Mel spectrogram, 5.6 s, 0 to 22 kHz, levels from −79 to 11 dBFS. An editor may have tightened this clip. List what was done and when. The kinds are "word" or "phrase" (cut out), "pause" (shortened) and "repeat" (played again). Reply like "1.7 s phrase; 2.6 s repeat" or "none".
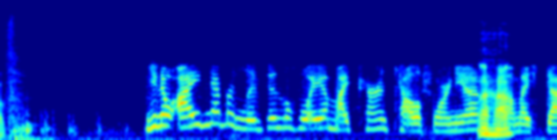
3.9 s phrase

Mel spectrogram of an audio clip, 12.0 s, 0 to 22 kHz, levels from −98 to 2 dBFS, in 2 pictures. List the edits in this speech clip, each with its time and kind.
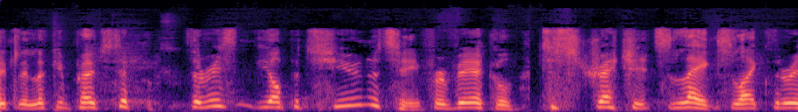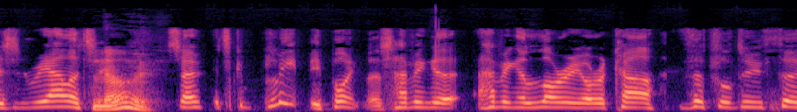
4.0 s pause; 7.5 s pause; 11.0 s pause

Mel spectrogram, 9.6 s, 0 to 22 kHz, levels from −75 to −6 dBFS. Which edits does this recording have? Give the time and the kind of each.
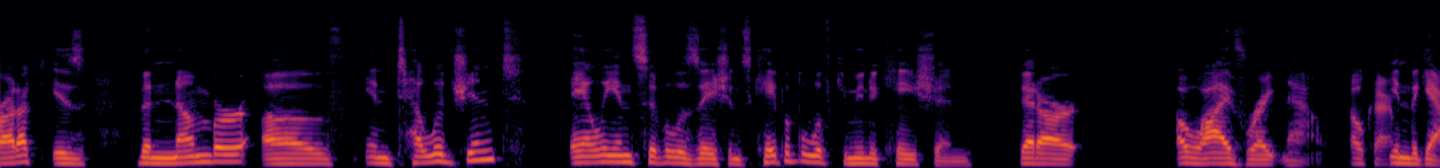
none

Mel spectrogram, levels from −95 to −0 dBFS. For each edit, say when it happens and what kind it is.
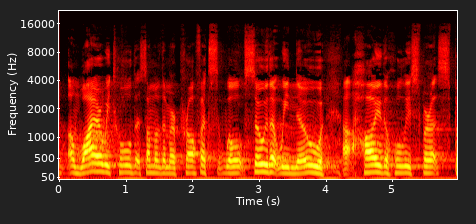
2.8 s word

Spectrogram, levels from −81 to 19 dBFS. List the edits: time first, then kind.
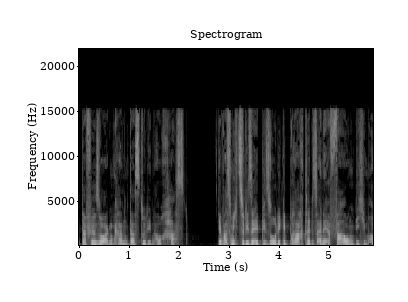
none

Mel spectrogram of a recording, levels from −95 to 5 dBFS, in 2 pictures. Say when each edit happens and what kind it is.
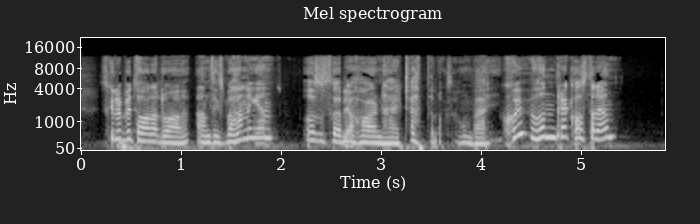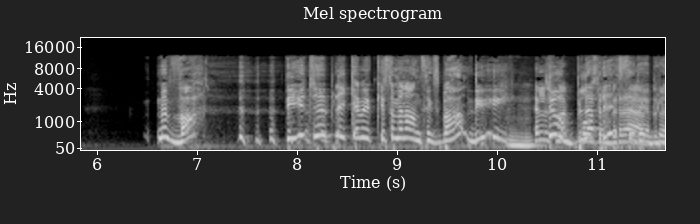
2.6 s phrase; 4.2 s word; 4.9 s word

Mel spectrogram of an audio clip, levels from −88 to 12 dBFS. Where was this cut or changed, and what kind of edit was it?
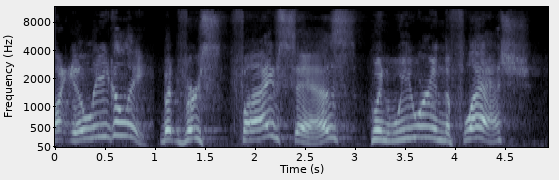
1.0 s pause

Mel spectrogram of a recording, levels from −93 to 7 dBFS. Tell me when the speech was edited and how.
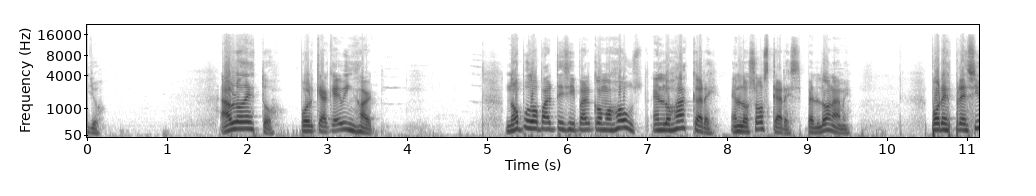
none

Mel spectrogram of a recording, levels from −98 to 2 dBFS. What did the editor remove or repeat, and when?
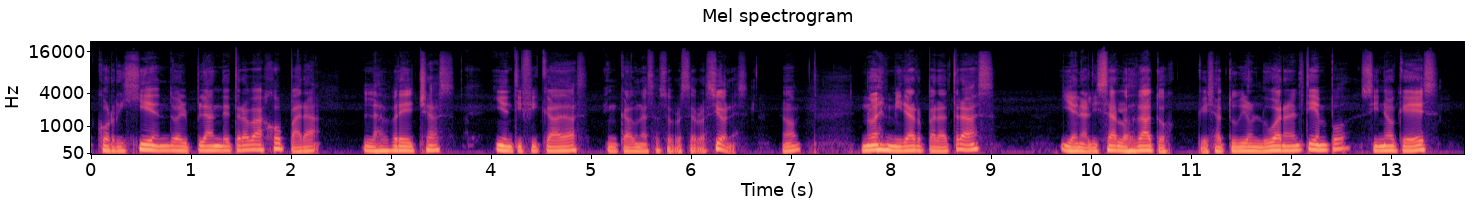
none

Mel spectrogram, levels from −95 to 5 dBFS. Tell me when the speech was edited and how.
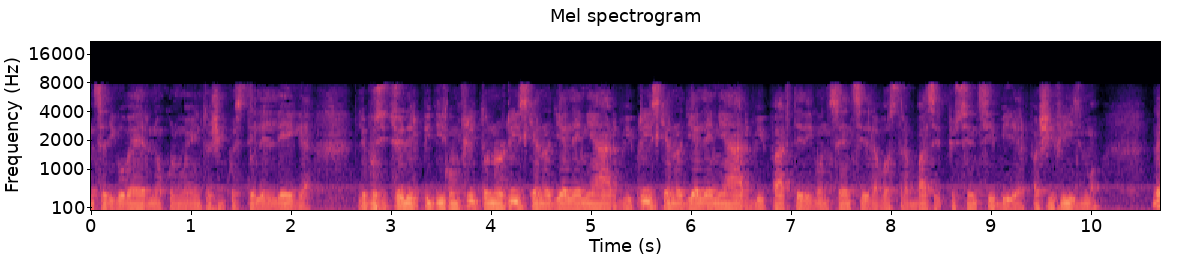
3.5 s word; 5.5 s repeat

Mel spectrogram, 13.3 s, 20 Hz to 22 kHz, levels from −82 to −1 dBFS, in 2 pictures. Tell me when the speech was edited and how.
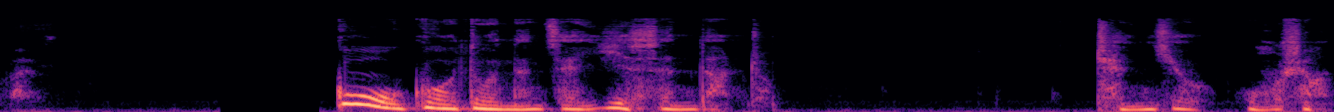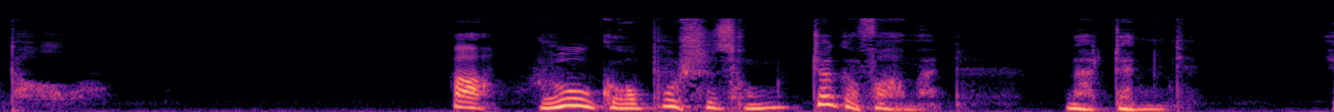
6.2 s pause; 8.4 s pause

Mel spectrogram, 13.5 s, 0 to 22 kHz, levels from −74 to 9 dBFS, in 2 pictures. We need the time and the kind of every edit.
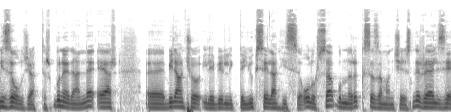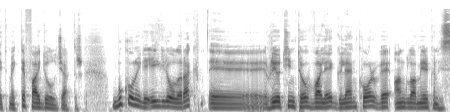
none

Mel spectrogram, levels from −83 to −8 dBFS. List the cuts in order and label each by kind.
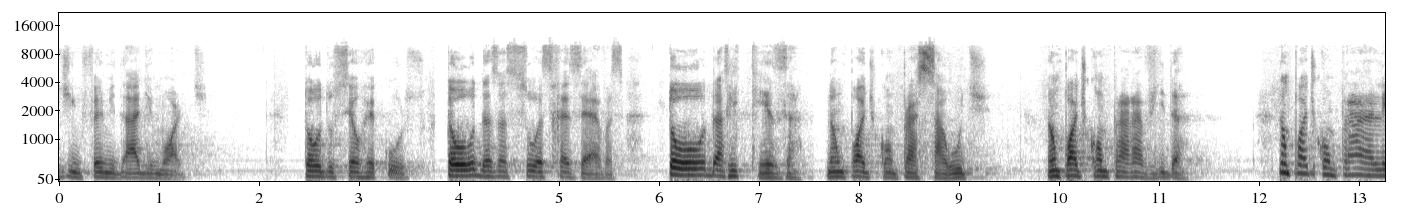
3.7 s pause; 6.7 s word; 7.5 s pause

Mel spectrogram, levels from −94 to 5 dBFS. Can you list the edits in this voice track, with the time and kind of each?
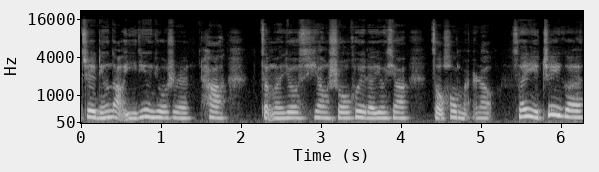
1.4 s pause; 5.2 s pause

